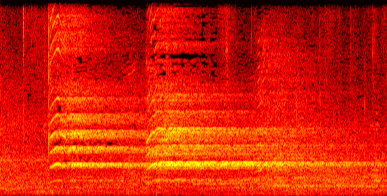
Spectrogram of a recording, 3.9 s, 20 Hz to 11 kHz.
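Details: Beluga at the 16:00 public training, Port of Nagoya Public Aquarium, Japan, 4 November 2018: a sustained, nasal, whinny-like call rich in overtones that swells partway through and carries on for about two seconds over a hushed indoor background.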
